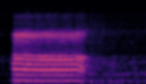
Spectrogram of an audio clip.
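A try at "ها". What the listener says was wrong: माशाल्लाह।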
